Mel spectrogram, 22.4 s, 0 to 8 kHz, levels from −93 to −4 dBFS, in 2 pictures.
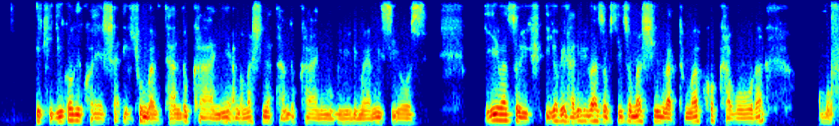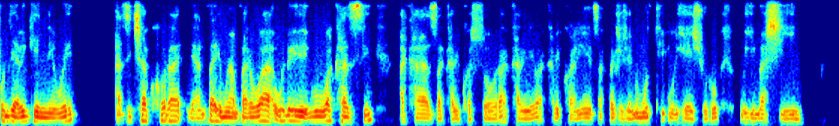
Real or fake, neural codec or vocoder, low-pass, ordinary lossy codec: fake; codec, 16 kHz, 16 kbps, FunCodec, trained on LibriTTS, 50 frames a second; 7.2 kHz; Opus, 16 kbps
